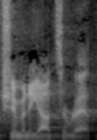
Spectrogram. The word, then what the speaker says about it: Shemini Atzeret: Now, I pronounce it a little different than some others do. There's two different basic pronunciations of Hebrew. One is the Ashkenazi, the European style, and the other is Sephardic, which is supposedly the official way to pronounce things in Israel. So anyway, it's the same thing as Jeremiah was talking about and others, so I call it Shemini Atzeret.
